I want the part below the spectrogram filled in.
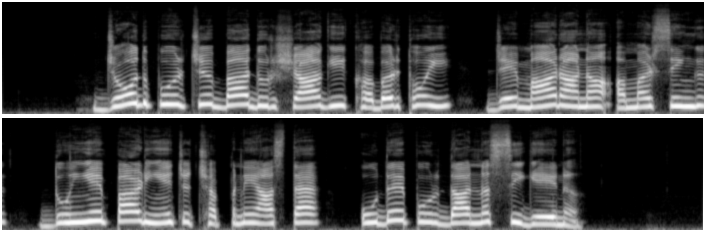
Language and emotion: Dogri, neutral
